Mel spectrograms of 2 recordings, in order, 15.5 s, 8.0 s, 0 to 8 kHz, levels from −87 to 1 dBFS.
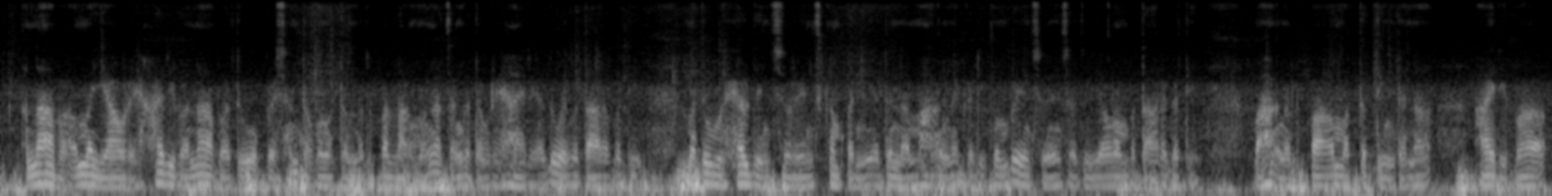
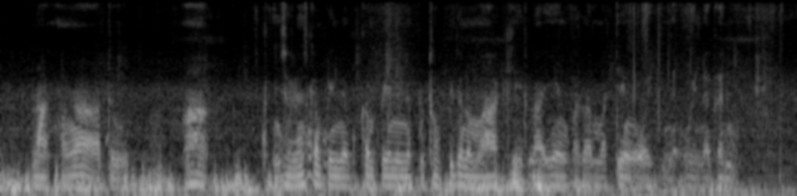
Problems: background sounds at intervals, low volume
